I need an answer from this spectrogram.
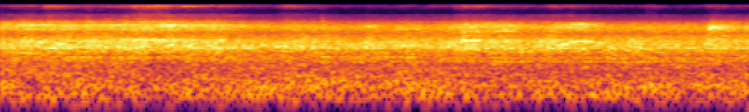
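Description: Electric KRL commuter train running along the tracks, a loud, steady rush of running noise.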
